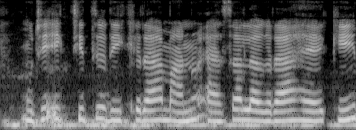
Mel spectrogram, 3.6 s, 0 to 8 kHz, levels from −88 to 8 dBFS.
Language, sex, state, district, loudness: Hindi, female, Uttar Pradesh, Budaun, -13 LUFS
